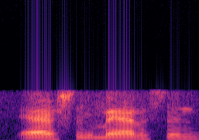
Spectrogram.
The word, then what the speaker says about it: Ashley Madison: Ashley Madison. Did I say that right? – Yes.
